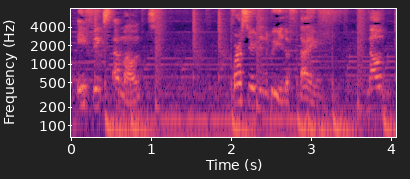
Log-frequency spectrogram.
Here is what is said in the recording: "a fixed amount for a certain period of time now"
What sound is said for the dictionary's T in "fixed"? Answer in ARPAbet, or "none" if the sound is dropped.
T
